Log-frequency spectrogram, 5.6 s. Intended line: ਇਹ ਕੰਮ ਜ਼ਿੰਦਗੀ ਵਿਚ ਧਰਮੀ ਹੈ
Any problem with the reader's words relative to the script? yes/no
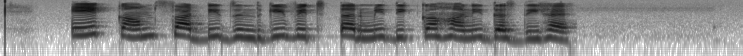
yes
